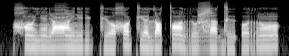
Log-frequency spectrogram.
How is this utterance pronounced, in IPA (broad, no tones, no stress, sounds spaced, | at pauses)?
χ õ j ẽ ɾ i ʕ ĩ ɾʲ e ɾʲ ʉ kʲ o χ o kʲ ɐ lʲ ʉ tˤ õ r u ɮ a d ɨ ʔ o r õ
